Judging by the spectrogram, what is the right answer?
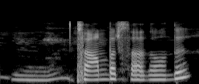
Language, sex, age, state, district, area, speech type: Tamil, female, 18-30, Tamil Nadu, Kallakurichi, rural, spontaneous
